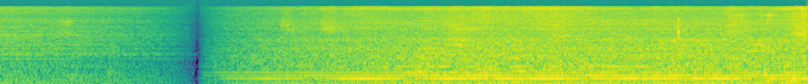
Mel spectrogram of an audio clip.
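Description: The sound fades out to near silence about a second in, then a steady hum with a few held tones fades in and stays level.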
